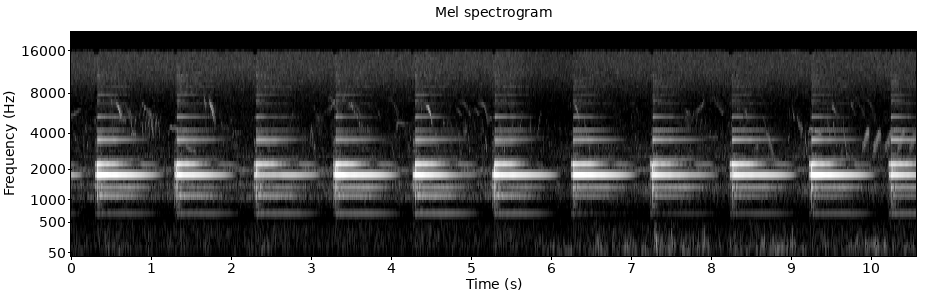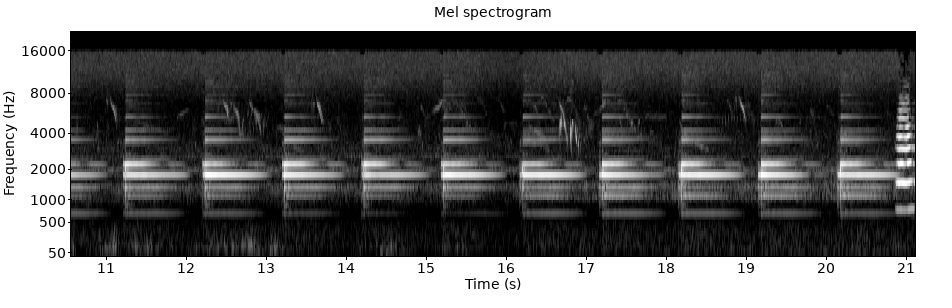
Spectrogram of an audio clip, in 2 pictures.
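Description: Electronic bell of a Polish level-crossing warning signal (EDE-1 sounder with an EDG-2005 tone generator) striking steadily about once a second. Each strike is a bell-like chord that dies away. It is the sign that the crossing is closing or closed for an approaching train.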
